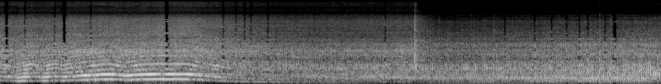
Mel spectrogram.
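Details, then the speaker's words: Husqvarna 353 chainsaw after restoring a barely running unit: two-stroke revs cleanly to high RPM, holds, drops back to steady even idle without stumbling; chain brake works, healthy saw. "Sounds good, the brake works, stops immediately. It's got a nice idle to it, doesn't try to die."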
